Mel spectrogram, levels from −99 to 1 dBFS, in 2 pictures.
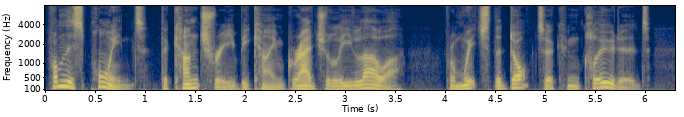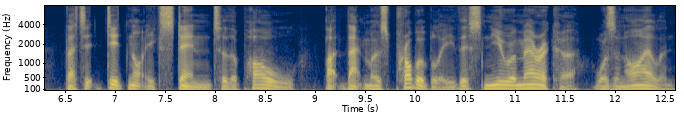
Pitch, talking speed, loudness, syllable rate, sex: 105 Hz, 150 wpm, -20 LUFS, 4.2 syllables/s, male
